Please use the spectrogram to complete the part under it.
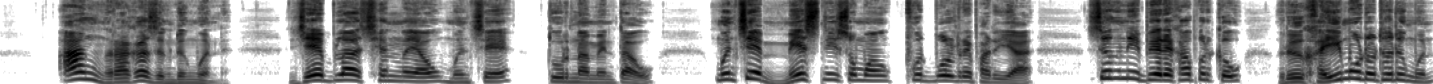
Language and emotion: Bodo, angry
